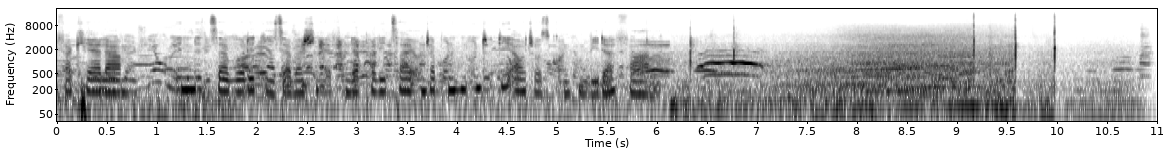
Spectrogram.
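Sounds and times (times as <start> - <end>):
car driving past: 6.9 - 10.8.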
